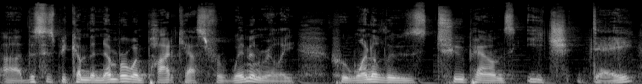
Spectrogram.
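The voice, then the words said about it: Scratchy voice. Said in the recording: “Pardon my voice, it's a little scratchy”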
